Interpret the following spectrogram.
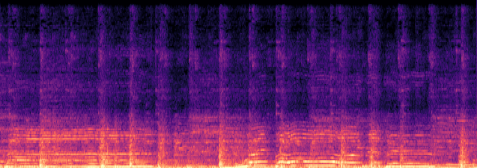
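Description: Live gospel song: women singers hold long notes over a band with keyboard and a steady beat.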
